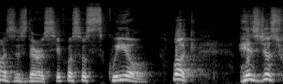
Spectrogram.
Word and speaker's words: SQL: like, because you're saying squeal and my squeal. Because he's right. I mean, it's when you think about it, it's the only possible pronunciation. Because it's not a sequel. Like SQL, it's too weird.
